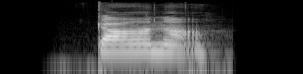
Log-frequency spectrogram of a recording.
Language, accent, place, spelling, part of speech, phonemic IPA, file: German, Germany, Berlin, Ghana, proper noun, /ˈɡaːna/, De-Ghana.ogg
- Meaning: Ghana (a country in West Africa)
